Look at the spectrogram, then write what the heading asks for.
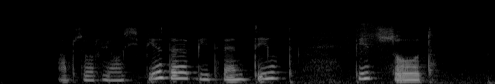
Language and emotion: Russian, neutral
